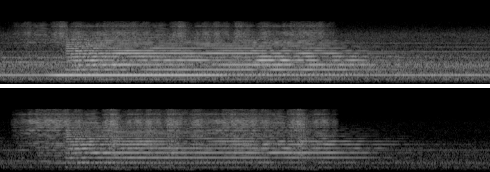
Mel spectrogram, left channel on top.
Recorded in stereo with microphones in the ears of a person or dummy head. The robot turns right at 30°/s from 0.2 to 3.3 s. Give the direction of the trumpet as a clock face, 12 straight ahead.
12 o'clock.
